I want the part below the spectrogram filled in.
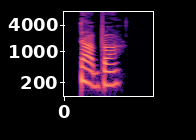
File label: wayside restaurant, punjabi; English: wayside restaurant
